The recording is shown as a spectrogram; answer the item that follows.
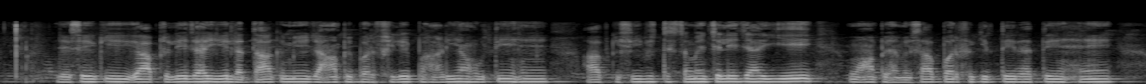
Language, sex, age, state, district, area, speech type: Hindi, male, 18-30, Uttar Pradesh, Chandauli, urban, spontaneous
